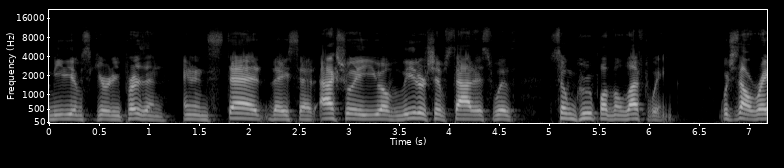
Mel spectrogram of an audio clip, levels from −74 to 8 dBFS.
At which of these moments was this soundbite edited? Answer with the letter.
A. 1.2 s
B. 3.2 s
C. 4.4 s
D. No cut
A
